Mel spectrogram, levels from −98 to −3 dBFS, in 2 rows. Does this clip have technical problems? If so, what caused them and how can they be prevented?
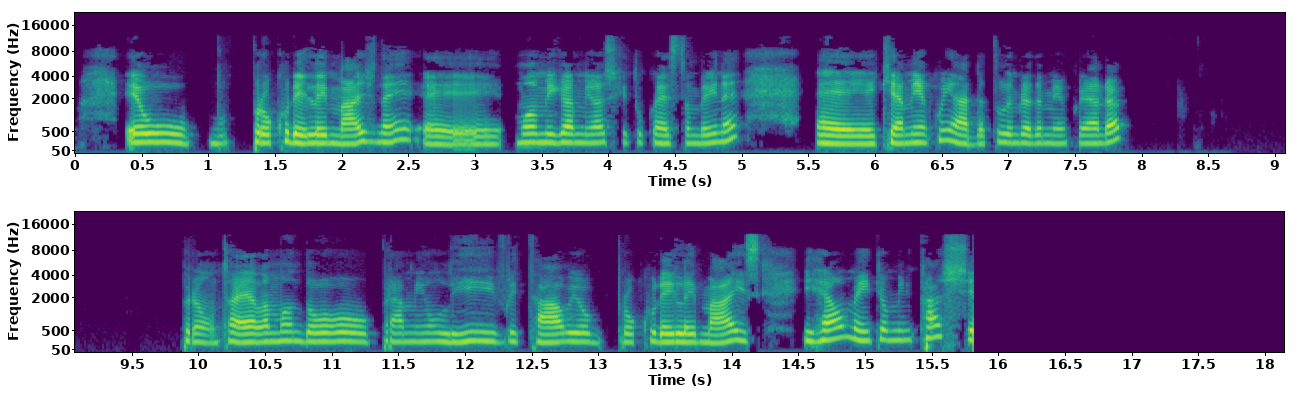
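Yes. At 15.80 s the speech cuts off mid-flow into an audio dropout to silence that runs right to the end, with no room tone at all. That most likely means the input was lost, say a mic disconnecting or a mute getting hit, while the recorder kept writing. To prevent it, secure cables and wireless links, lock out mute controls, and keep an eye on input meters while recording.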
